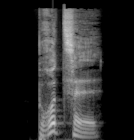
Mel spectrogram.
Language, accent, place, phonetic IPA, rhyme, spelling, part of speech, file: German, Germany, Berlin, [ˈbʁʊt͡sl̩], -ʊt͡sl̩, brutzel, verb, De-brutzel.ogg
- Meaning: inflection of brutzeln: 1. first-person singular present 2. singular imperative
